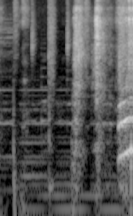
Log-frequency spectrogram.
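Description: Background music with a few short rustles of cardboard and tissue paper as a box's flaps are folded open and the tissue wrapping is lifted, the rustles bunched in the second half.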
